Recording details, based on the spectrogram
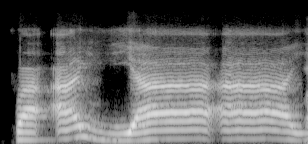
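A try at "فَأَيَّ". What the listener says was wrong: Fa ayya, ianya pendek.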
